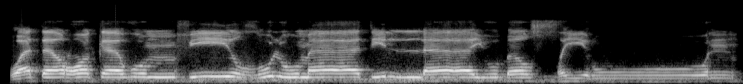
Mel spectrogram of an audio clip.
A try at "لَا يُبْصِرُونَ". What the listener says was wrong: Belum, itu tipis tuh. Coba la yubsirun. Lagi, Belum tebal itu. Roknya bukan shadnya. Roknya bukan shadnya. Ra yubsirun. Runya. Ra yang dhammah. Iya, itu yang saya maksudkan tadi. Karena ra yang dhammah itu dibaca tebal.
